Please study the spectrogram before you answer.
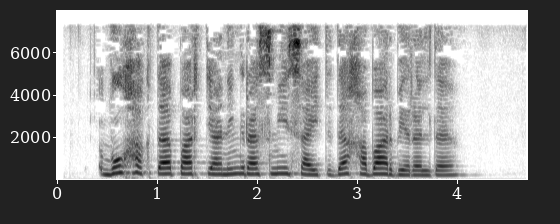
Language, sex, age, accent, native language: Uzbek, female, 18-24, Toshkent viloyati, Uzbek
